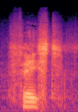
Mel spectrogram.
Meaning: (noun) 1. party 2. feast 3. celebration; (verb) inflection of feesten: 1. first/second/third-person singular present indicative 2. imperative
- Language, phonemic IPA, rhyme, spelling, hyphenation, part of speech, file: Dutch, /feːst/, -eːst, feest, feest, noun / verb, Nl-feest.ogg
